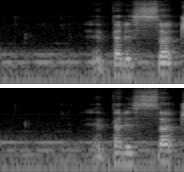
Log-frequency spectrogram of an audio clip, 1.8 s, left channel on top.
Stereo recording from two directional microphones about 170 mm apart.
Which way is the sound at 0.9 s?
40° left (ahead or behind).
